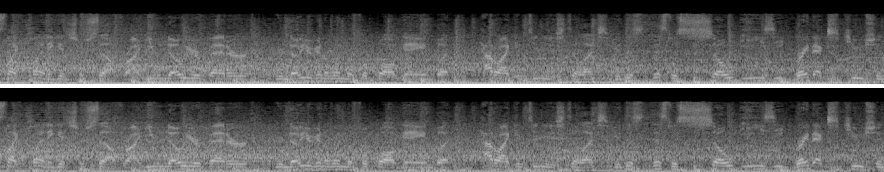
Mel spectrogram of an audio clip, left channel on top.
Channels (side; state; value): both; normal; correlation 0.69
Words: like playing against yourself, right? You know you're better. You know you're going to win the football game, but how do I continue to still execute? This was so easy. Great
